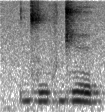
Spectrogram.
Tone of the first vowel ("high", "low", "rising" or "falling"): low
